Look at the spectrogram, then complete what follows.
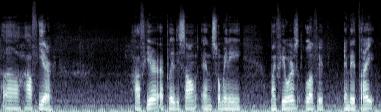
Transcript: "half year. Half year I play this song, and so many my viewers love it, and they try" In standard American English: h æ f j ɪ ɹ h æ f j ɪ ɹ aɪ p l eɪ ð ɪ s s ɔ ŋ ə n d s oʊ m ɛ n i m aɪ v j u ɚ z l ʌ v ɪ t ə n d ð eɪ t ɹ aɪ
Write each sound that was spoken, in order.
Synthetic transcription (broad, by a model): h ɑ f j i ɹ h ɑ f j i ɹ aɪ p l eɪ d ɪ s s ɔ ŋ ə n s oʊ m ɛ n i m aɪ f j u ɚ s l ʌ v ɪ t ə n d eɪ t ɹ aɪ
